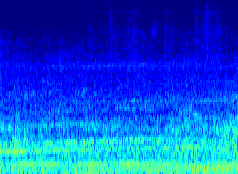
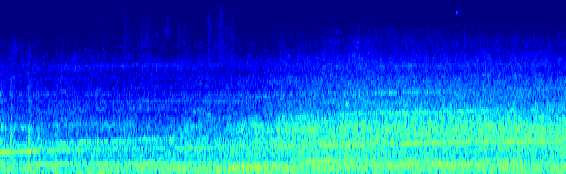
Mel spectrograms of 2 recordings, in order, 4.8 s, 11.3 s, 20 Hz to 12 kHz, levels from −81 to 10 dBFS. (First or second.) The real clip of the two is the second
